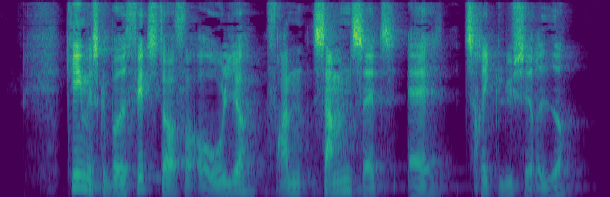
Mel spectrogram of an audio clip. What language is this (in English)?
Danish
